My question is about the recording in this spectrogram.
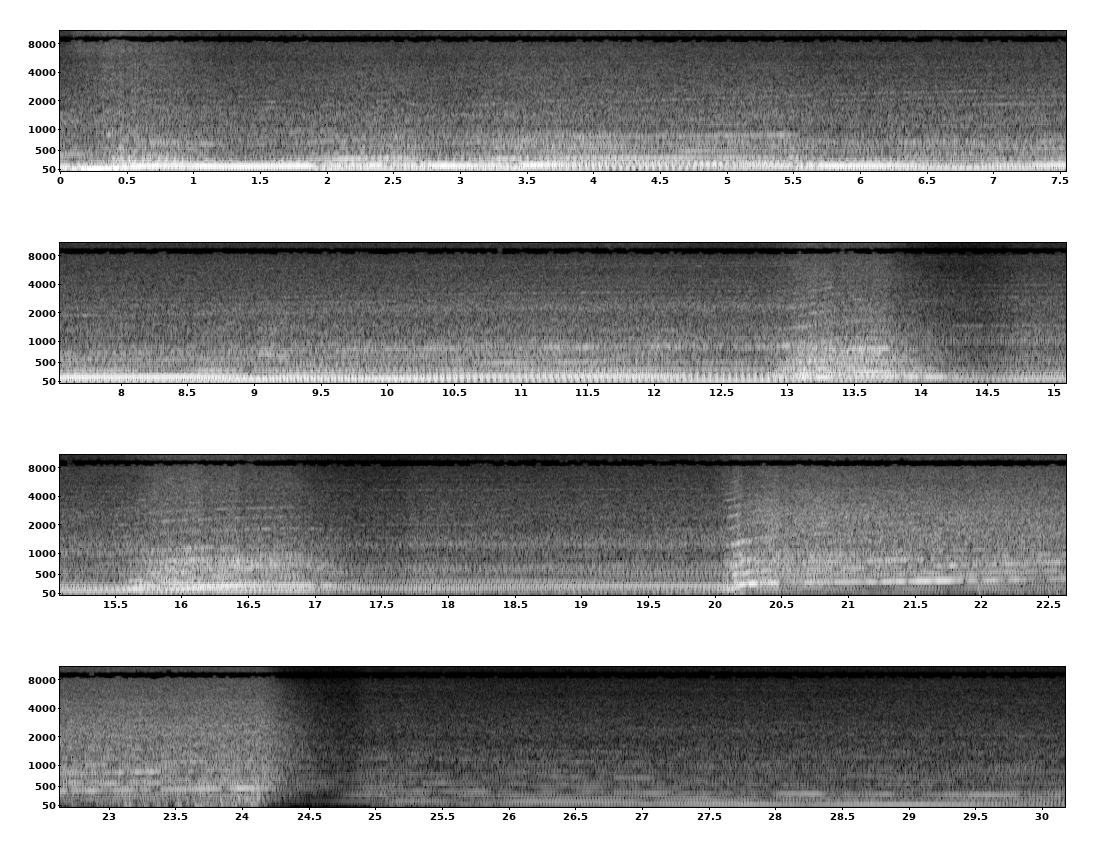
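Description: Supercharged engine of a square-body Chevrolet Silverado short-bed pickup run on a chassis dyno. It runs loud at high revs for about the first half, drops off, revs again, then climbs in a rising sweep that cuts off sharply about three-quarters of the way through and settles to idle.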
